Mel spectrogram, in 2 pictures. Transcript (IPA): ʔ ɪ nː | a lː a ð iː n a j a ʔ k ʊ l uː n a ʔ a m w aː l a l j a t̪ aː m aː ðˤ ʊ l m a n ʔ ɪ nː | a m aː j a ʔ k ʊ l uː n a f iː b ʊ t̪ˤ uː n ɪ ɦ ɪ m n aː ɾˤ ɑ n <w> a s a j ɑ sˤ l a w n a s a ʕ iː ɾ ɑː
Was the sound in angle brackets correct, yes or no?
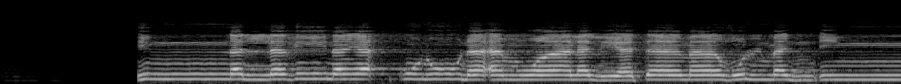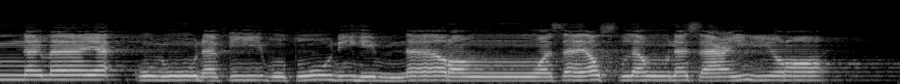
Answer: yes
